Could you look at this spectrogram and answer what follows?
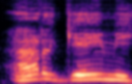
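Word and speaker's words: Outagamie: for a long and healthy career out in out of gamey county wisconsin i love that name out of gamey yo well you got the pronunciation right which is better than most what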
